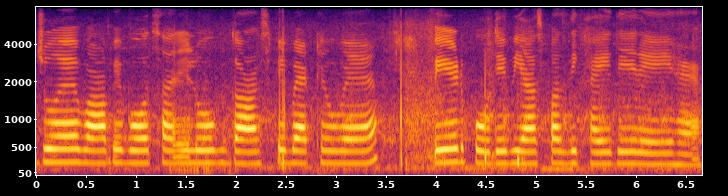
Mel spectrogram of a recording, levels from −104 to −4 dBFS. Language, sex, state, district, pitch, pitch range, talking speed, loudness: Hindi, female, Rajasthan, Bikaner, 220 Hz, 210-225 Hz, 180 wpm, -15 LUFS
